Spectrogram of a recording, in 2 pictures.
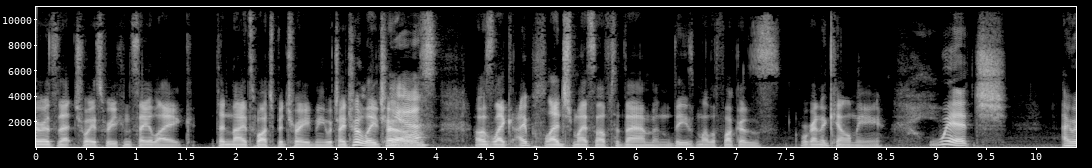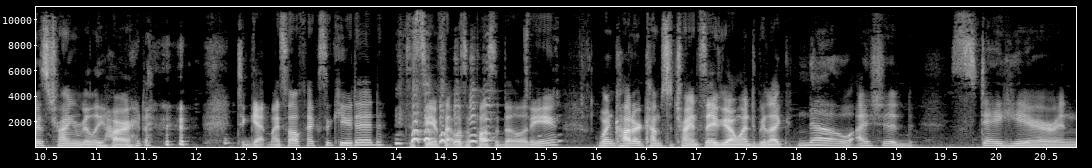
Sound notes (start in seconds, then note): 14.0 laughs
